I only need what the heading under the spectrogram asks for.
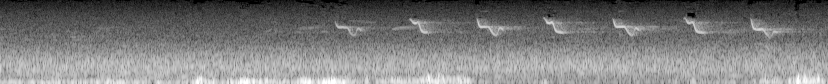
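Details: Short-toed Treecreeper in the Dwingelderveld giving a run of about seven thin, high, evenly spaced notes, each dipping slightly, roughly three per second, over low rustling and wind rumble.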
